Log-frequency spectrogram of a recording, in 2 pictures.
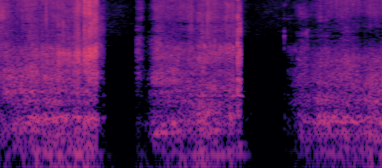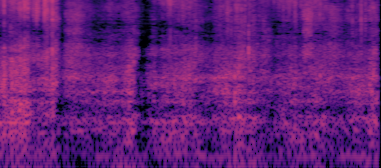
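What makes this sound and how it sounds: Long painted nails, from one or both hands, scratch the surface of a large, rounded, soft and porous black foam windscreen on a microphone. The result is a steady, muffled, low-heavy rustling scrape that stops briefly twice near the start before running on continuously.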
